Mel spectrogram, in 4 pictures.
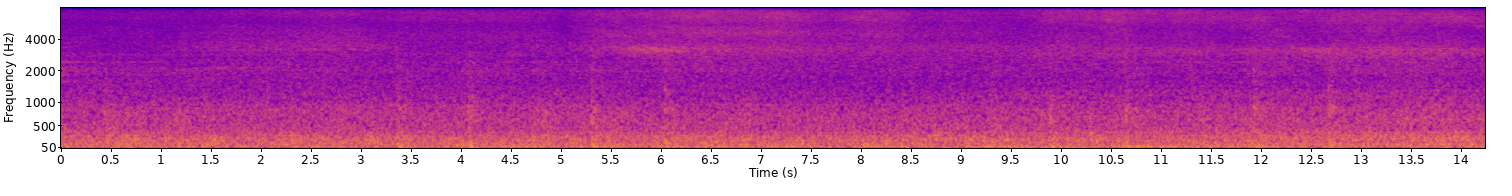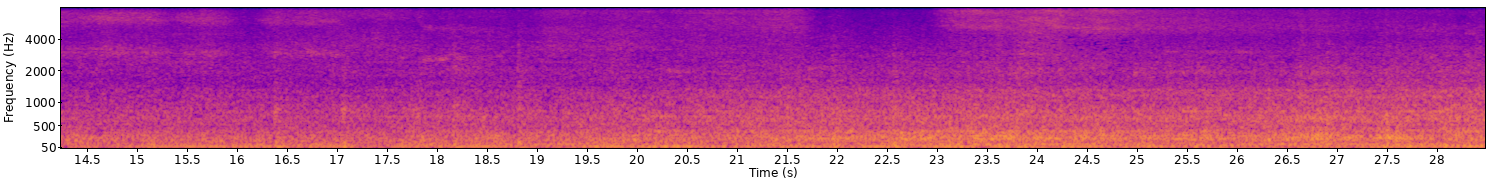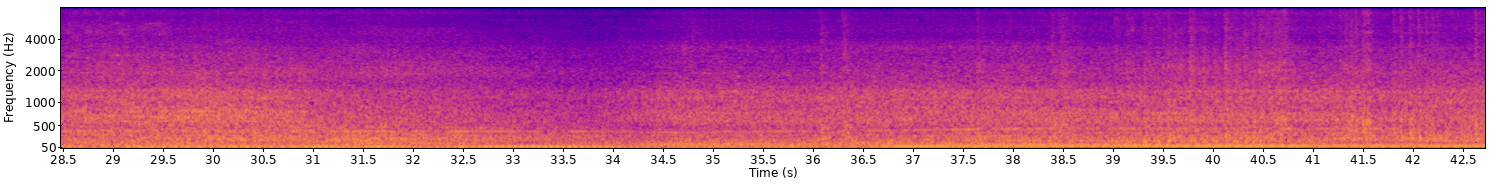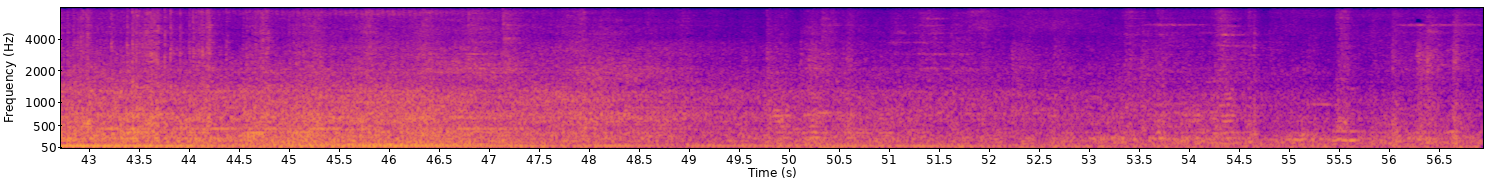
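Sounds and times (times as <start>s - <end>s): diesel train engine: 0.0s - 56.9s
train coaches rolling over rail joints: 35.8s - 56.9s.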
